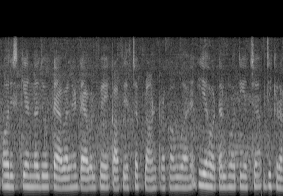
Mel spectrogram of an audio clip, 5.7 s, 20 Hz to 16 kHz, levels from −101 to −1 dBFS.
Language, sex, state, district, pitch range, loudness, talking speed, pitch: Hindi, female, Bihar, Purnia, 185-205 Hz, -31 LUFS, 220 wpm, 195 Hz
